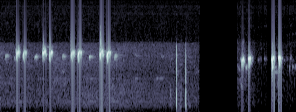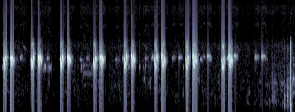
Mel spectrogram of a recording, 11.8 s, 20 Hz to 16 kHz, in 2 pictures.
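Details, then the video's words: Quail calls in two patterns. An irregular run of paired high notes gives way, after a short pause with a click, to a regular series of single sharp notes about every 0.6 seconds. "بٹیر کی اواذ ایک نر اور تین قسم مادی کی اواز"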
